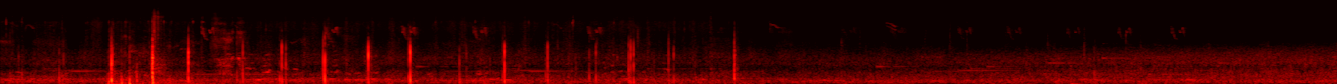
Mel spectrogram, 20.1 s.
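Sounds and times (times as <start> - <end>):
background noise: 0.0 - 20.0
songbird chirping: 0.0 - 20.0.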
